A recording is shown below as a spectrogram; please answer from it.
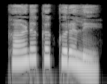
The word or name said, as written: ಕಾಡಕಕ್ಕೊರಲೆ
